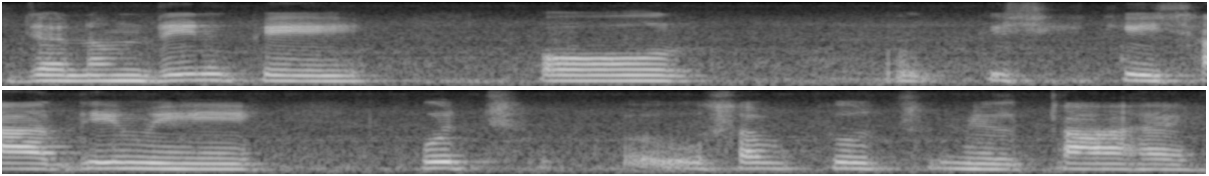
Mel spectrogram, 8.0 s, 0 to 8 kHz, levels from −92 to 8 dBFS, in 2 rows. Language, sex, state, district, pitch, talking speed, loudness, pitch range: Hindi, female, Haryana, Jhajjar, 200 Hz, 90 wpm, -17 LUFS, 195-210 Hz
